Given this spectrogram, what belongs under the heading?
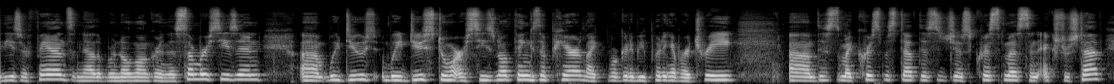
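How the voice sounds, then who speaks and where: A woman's voice: medium pitch, a little mellow. A woman vlogging casually from a home storage room, chatty and rambling with many fillers. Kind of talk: casual vlog talk.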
